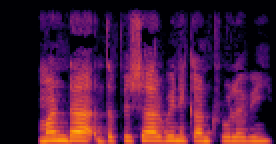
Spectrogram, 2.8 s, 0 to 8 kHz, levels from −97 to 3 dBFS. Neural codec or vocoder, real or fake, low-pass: none; real; 7.2 kHz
